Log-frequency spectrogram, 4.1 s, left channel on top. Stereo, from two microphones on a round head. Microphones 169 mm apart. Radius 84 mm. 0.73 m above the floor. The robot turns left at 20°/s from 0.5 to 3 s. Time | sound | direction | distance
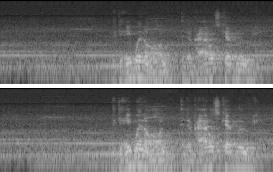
1.7 | a man speaking | 60° right (ahead or behind) | 2.5 m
